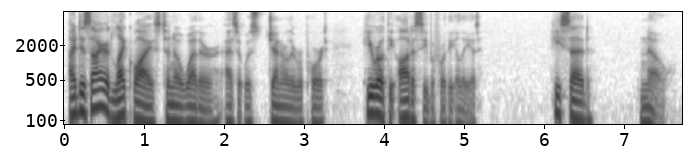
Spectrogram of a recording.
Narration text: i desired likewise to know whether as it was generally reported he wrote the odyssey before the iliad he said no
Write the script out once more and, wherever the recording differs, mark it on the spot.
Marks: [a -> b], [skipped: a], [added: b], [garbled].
i desired likewise to know whether as it was generally [reported -> report] he wrote the odyssey before the iliad he said no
